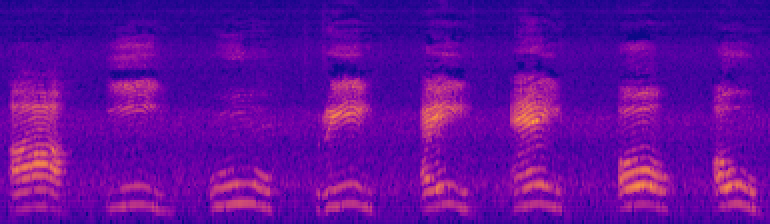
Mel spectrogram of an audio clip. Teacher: दीर्घ स्वरा वे स्वर होते हैं जिनके उच्चारण में ह्रस्व स्वरा से 2 गुना समय लगे और स्वर भी लंबा निकले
